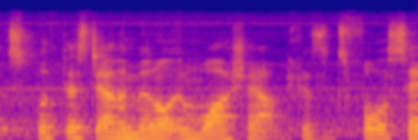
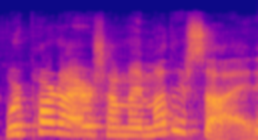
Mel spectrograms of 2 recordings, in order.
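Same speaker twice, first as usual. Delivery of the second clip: mother's breezy voice, pitched much higher; imitating mother; 10 semitones higher than usual. Narrator imitates mother claiming Irish roots, pitched much higher. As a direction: play the mother airily changing her story. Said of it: "And she's like".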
